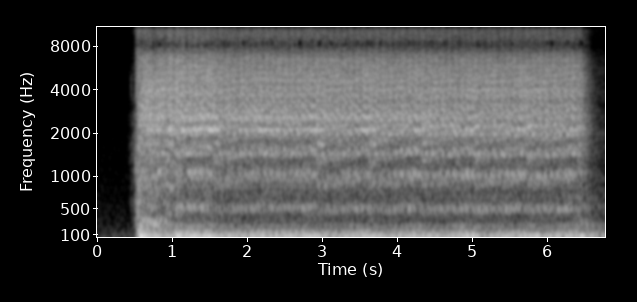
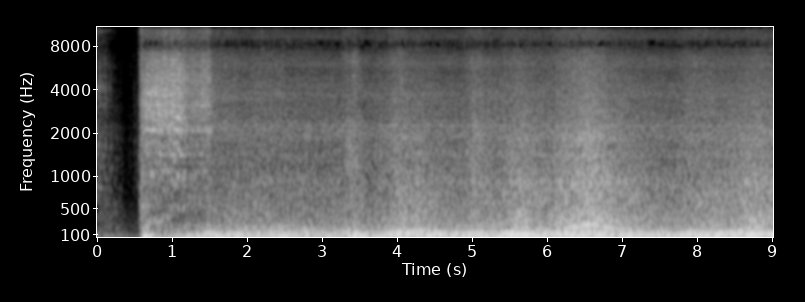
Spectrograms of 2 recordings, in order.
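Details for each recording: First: 1970 Chevy C20 with new fuel pump, choke not hooked up: steady fast cranking with even starter churn, no firing, oil pressure coming up; no fuel in it yet so won't start. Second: 1970 C20 truck V8, restarted with timing sounding right, low fuel, warming up and steaming: catches cleanly and holds a deep steady rumble with smooth blips; runs evenly and sounds healthy.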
